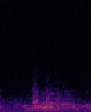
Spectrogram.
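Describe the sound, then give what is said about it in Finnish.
A dog barks, a short cluster of faint, muffled barks rising briefly above a steady background hiss, with no one speaking. “Koiran haukuntaa.”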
